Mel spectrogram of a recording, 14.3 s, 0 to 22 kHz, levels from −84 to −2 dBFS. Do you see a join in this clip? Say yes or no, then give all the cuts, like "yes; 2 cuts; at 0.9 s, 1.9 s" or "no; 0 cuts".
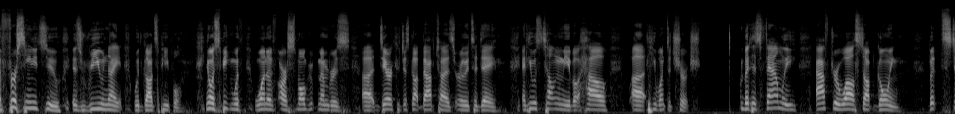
yes; 1 cut; at 9.7 s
